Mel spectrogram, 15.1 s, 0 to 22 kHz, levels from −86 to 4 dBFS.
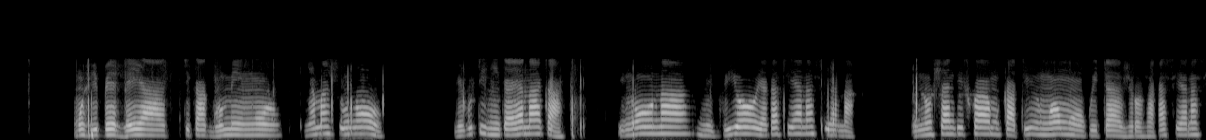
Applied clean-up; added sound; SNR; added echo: none; none; none; none.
